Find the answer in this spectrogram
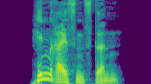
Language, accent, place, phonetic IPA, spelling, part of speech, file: German, Germany, Berlin, [ˈhɪnˌʁaɪ̯sənt͡stn̩], hinreißendsten, adjective, De-hinreißendsten.ogg
- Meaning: 1. superlative degree of hinreißend 2. inflection of hinreißend: strong genitive masculine/neuter singular superlative degree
